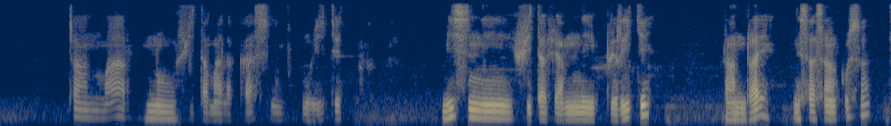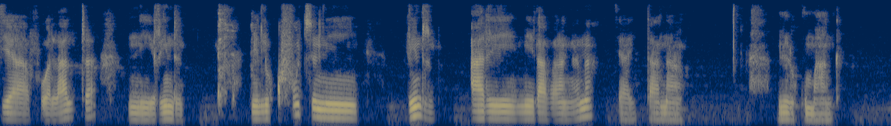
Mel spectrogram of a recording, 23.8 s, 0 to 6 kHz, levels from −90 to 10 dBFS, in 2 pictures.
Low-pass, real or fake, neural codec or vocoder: 5.4 kHz; real; none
